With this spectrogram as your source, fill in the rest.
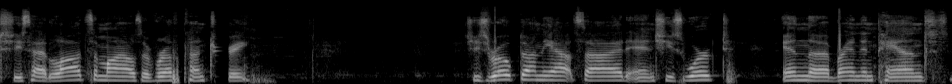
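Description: At 2.15 s a call audio freeze sets in: the last sound is carried on as a buzz that fades, drops to about 20 ms of silence, and resumes at 2.30 s exactly where it stopped. Nothing is lost, but about 130 ms of delay is added. The likely cause is packets held up in transit until the jitter buffer ran empty. Unlike packet loss, it inserts a gap rather than skipping material.

Between 2.48 and 2.51 s, short concealed packet loss produces a brief smear. About 10 ms is synthesised from the preceding sound before playback blends into later audio, so 40 ms of the original is skipped and the delay shrinks by roughly 30 ms. The content missing, not paused, distinguishes it from the freeze.

From 2.80 to 3.00 s a jitter buffer slow-down repeats pitch periods, adding 37 ms and running the sound at 85% speed. Sounds are drawn out, yet the pitch stays unchanged, which rules out a tape-style slowdown.

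At 2.94 s a call bitrate drop takes the encoder from 48 to 15 kbps, holding at the lowest rate for 3.03 s until 6.05 s. The sound turns coarse, watery and duller. Unlike the momentary glitches, this degradation persists across several seconds.

From 8.01 to 9.51 s a jitter buffer speed-up trims short pitch-period segments, removing roughly a tenth of a second and running at 107% speed. The audio sounds slightly hurried at the same pitch, the mirror image of the earlier slow-down.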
